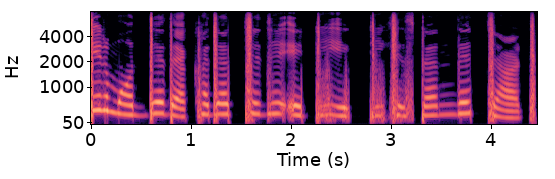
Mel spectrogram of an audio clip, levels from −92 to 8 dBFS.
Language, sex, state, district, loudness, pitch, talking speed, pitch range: Bengali, female, West Bengal, Jalpaiguri, -18 LUFS, 255 Hz, 135 wpm, 235-285 Hz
